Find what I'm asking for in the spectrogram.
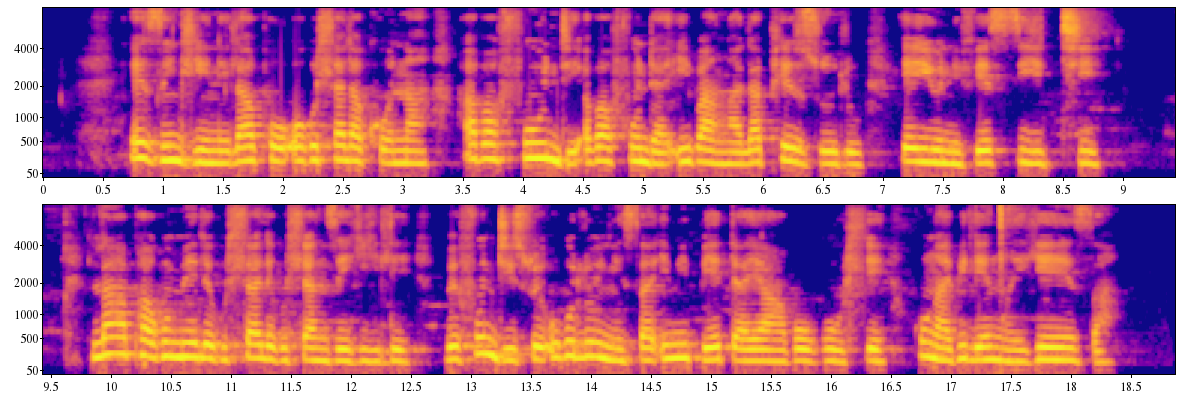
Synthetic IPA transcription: ezind͡ɮʱinilapʰɔoɣuɬalakʰɔnaa̰βafundʱiʔaβafundʱaʔiβaŋalapʰezulu | ejunivesiːtʰi | lapʰaɣumɛlɛɣuɬalɛɣuɬand͡zʱeɣilɛβefundʱiswɛuɣuluŋisaʔimib̥ʱɛd̥ʱajaβɔɣuɬɛ | ɣuŋaβilɛŋ͡ǀʱɛɣɛːza

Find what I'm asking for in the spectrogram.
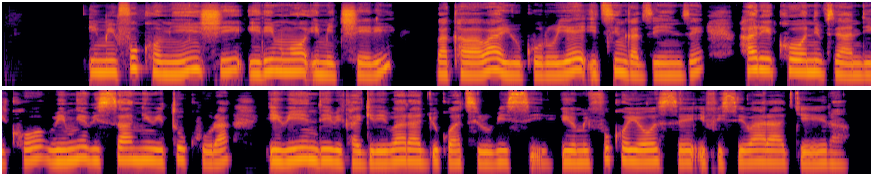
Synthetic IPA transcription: imifukʰo̞mɲiːnʃiːɾimŋo̞ʔimit͡ʃe̞ɾi | βakʰaβaβajuɡuɾuje̞ʔit͡siːŋɡaziːnze̞haɾikʰo̞nivjaːndikʰo̞βimŋe̞βisaŋ̥iβitukʰuɾa | iβiːndiβikʰaɡiɾiβaɾaɾɟuɡwaːt͡siɾuβisḭːjo̞mifukʰo̞jo̞ːse̞ʔḭfisiβaɾaɾɟeːɾa

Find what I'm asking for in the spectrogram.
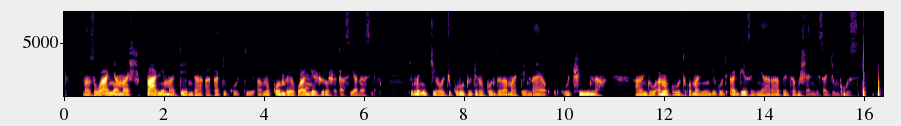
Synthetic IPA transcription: mazuwaɲamaʃi̥pane̞mate̞ndaʔakatikṵtiʔa̰no̞ko̞nze̞rwaŋɡe̞ʐiɾo̞ʐakasijanasijana | t͡ʃimwe̞nit͡ʃiro̞t͡ʃikuɾutut͡ʃino̞ko̞nze̞ramate̞ndajaut͡ʂinaː | ntuʔano̞kurud͡zikwamaneŋɡekutiʔaɡʱezeɲaɾaped͡zakuʃandisat͡ʃimbuːzi̥

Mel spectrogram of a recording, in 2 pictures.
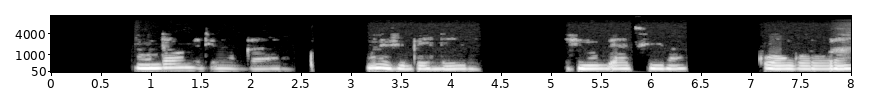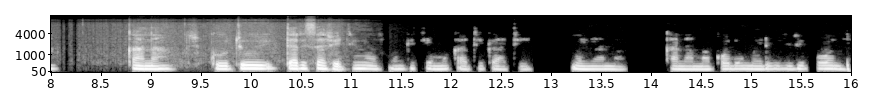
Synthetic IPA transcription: mundawaŋɡetimuɡʱaro | mune̞ʐibʱe̞ɮeiri | ʐino̞ɓat͡sira | kuoŋɡo̞ɾoɾa | kanaʐikutitaɾisaʐe̞tino̞zoŋɡet͡ʃe̞mukatikatʰi | meɲama | kanamakoɗomweɗikut̬iripoːne

